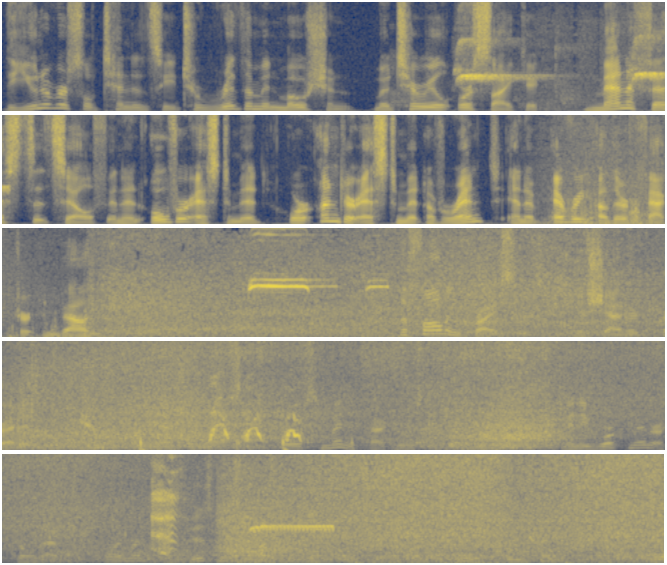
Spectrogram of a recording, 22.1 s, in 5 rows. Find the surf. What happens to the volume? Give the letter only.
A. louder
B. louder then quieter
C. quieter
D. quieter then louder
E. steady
E.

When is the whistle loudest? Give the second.
11 s.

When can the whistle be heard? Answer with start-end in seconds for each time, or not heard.
3.0-4.5, 10.4-11.4, 18.6-19.9.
